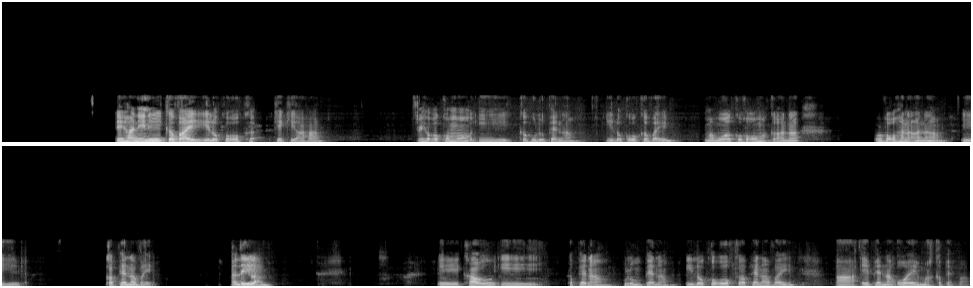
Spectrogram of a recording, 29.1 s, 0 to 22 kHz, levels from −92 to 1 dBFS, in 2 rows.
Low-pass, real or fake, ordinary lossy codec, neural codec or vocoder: 7.2 kHz; real; none; none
